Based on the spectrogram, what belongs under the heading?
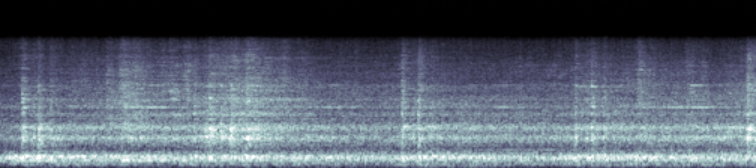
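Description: Double-stack intermodal freight train's container-laden well cars rolling past: a steady rumble of steel wheels on rail with scattered faint clicks.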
